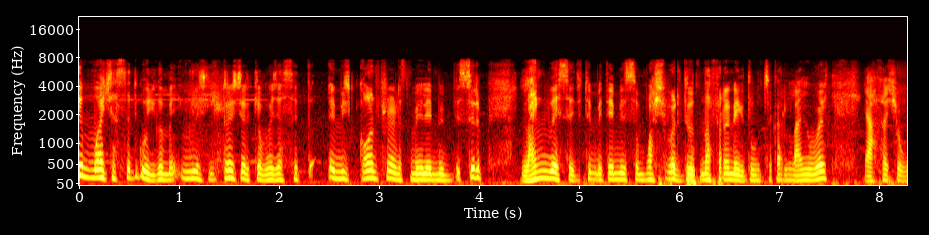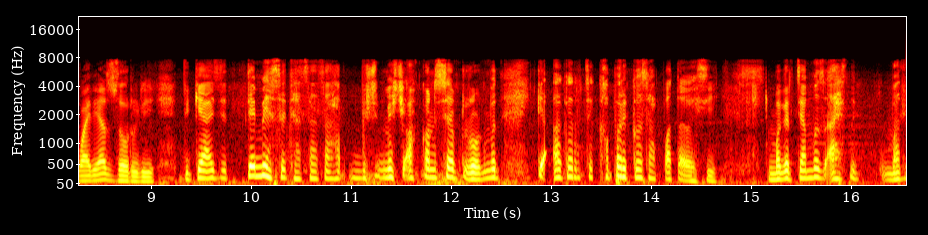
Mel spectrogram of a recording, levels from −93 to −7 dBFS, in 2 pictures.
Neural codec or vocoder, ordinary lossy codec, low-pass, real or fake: none; none; none; real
